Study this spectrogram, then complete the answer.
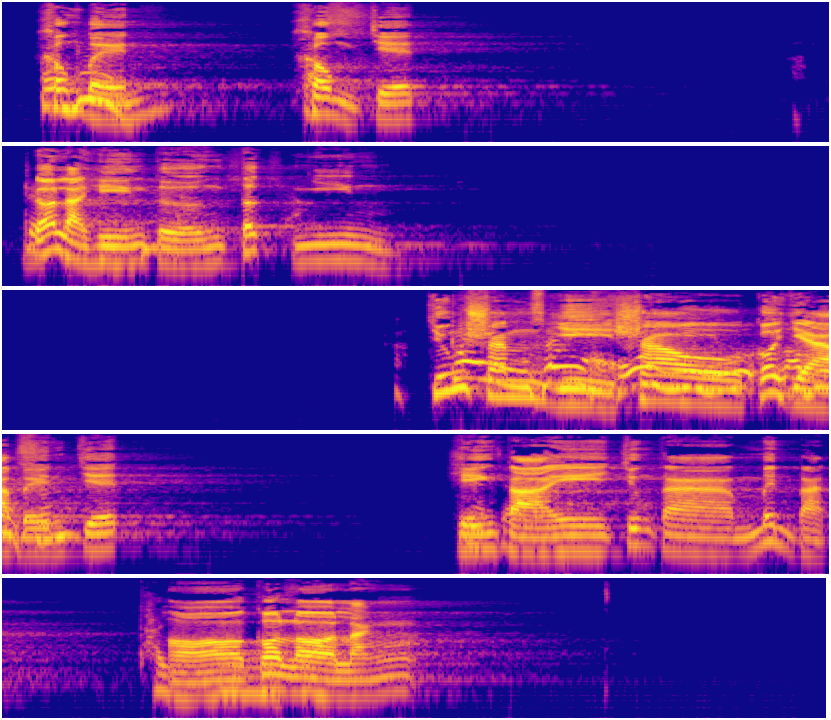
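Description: An elderly man speaks calmly into a close microphone, in short phrases with pauses.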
